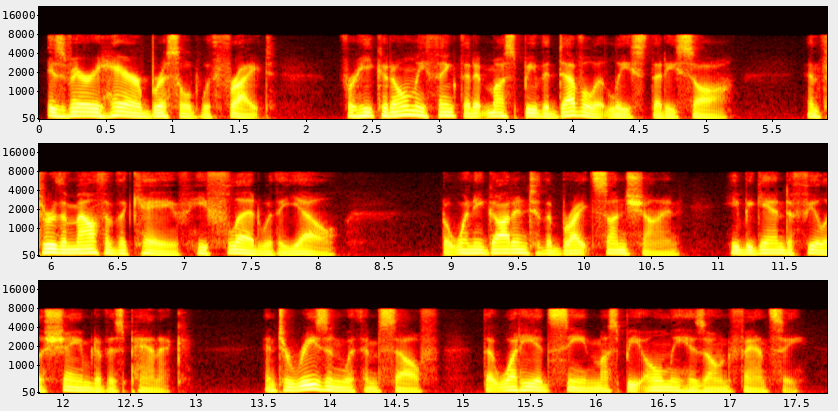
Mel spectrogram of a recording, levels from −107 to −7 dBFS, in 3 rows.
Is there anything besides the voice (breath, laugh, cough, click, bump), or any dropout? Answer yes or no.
no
